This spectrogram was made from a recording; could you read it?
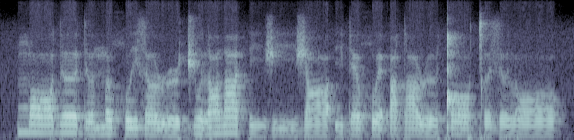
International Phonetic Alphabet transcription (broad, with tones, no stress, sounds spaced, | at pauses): m ɔː˦ d əː˦ d ə˧ m ə˦˨ χʷ i˧ z ʌ˧ ɹ ə˞˨ d͡ʒ ʊ˦˨ l ɑ˦ ðˤ æ˦ θ iː˨ ʒ iː˦˨ ʒ ɑː˧ ʔ i˧ d ɛ˦ χʷ ɛ˦ ʔ ə˦ dˤ ʌ˦ ɹ əː˧ ǃ ɔː˦ ǀ ə˨ z ə˨˦ l ɔː˧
